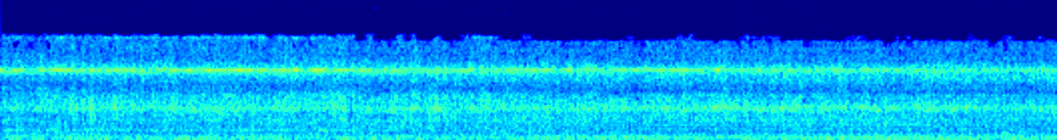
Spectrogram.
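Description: Steady engine rumble and wind noise of the motor vehicles following a cycling race, picked up by the live broadcast sound, with a faint steady high whine.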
